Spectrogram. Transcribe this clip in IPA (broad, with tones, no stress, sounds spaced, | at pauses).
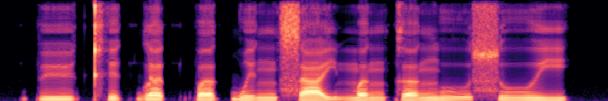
p yː˨˧ kʰ ɪ˧ k̚ l ɐ˧ t̚ p ɐ˨˥ k̚ w ɪ˨ ŋ s aː˨˩ j m ɐ˨ ŋ k ɐ˨˥ ŋ uː˨˩ s uː˥ j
